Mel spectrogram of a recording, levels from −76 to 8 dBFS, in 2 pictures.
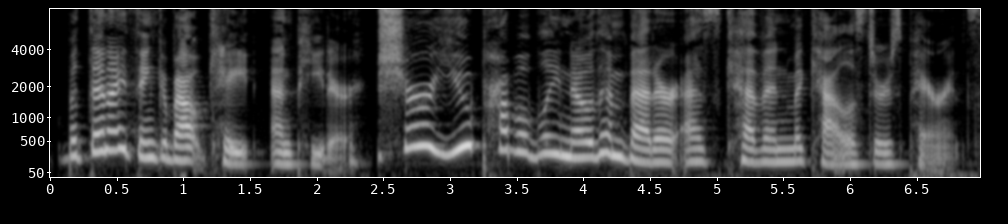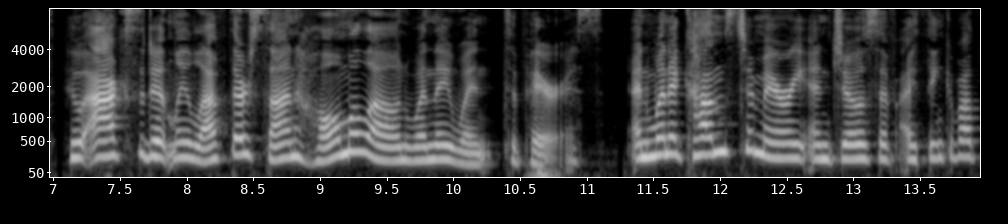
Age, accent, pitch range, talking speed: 30-49, American, 175-250 Hz, 175 wpm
